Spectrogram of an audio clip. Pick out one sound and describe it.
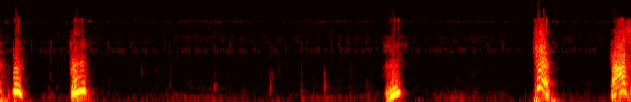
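A middle-aged man calls out in short bursts.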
